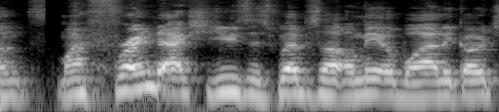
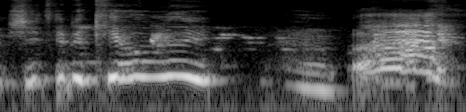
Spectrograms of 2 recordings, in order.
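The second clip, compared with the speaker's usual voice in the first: panicked gasp; slower than usual. Real, not acted. Friend's mum answered prank call.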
